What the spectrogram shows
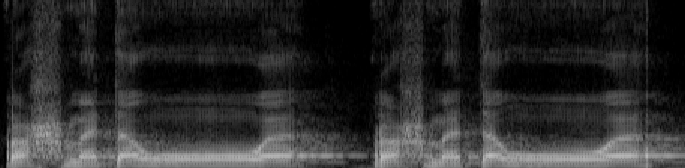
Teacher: tanwin pada kata rohmatan berubah menjadi rohmataw karena dilebur ke huruf Waw setelahnya ditahan dua harokat disertai dengan guna hukum bacaan ini disebut sebagai Idgham Bighunnah Rohmat towua Rohmat dawua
